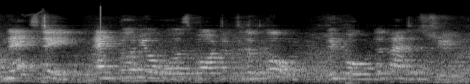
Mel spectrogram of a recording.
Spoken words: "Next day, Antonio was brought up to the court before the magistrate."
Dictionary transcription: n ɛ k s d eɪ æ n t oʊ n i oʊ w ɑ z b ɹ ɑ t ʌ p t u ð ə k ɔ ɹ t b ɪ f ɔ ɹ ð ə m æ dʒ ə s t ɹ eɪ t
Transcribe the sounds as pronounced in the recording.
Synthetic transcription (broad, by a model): n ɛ k s d eɪ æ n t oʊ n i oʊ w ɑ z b ɑ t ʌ t u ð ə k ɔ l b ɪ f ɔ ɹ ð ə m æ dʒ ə s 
